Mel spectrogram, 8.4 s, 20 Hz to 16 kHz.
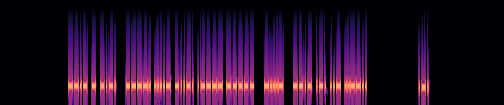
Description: Morse code, heard as a keyed tone, about 50 wpm, 700 Hz. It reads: QTC 94/10 <BT> QRU? R
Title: Worked All Europe DX Contest - QTC Exchange - 50wpm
